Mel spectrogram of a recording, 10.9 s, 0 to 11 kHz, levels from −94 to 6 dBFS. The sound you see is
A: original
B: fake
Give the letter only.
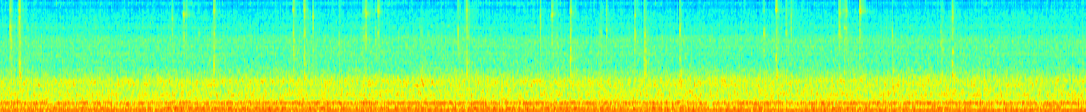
B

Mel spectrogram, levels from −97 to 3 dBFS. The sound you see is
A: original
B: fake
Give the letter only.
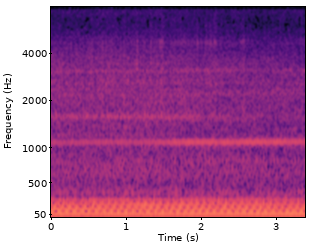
A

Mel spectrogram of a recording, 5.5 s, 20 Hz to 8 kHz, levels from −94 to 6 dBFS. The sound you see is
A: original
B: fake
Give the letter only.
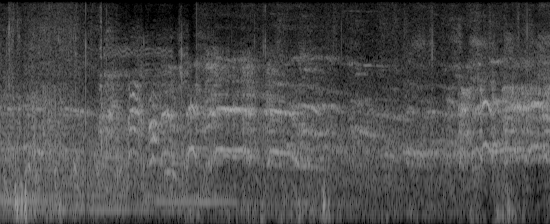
A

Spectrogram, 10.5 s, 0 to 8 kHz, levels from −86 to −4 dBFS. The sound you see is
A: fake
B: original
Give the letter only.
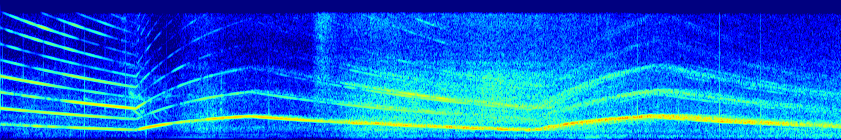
B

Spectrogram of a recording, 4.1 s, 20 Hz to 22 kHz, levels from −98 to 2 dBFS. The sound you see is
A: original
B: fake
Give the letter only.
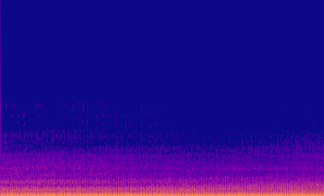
B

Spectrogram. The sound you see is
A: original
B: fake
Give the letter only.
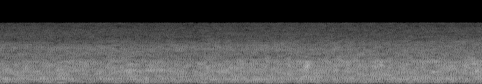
B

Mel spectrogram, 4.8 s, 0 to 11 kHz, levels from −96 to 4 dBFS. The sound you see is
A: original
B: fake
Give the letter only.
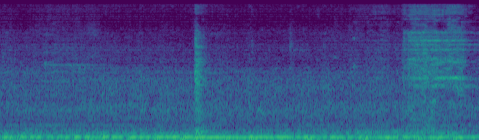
B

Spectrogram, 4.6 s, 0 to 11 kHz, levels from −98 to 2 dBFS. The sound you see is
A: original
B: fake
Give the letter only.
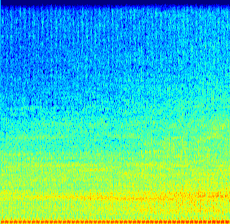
A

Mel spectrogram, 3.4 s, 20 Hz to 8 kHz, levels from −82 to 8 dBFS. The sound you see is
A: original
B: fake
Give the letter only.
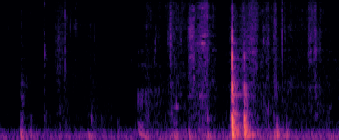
A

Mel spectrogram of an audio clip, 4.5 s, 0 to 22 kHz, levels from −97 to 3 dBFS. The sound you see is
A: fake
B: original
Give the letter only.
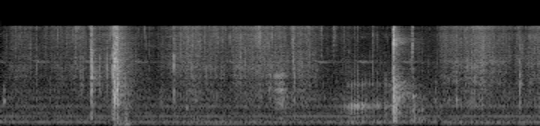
B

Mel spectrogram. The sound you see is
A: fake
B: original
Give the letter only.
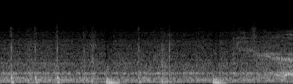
B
